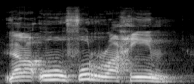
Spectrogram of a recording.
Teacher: لرؤوف الرحیم، ابھی تنوین آ رہا ہے، اس کے بعد جو ہے وہ را میں مل جائے گا، وہ تنوین را میں مدغم ہو گیا، وہ نہیں پڑھا جا رہا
